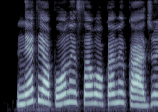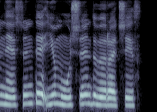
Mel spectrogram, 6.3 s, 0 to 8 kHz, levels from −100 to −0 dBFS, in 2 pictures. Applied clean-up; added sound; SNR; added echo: none; none; none; none.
